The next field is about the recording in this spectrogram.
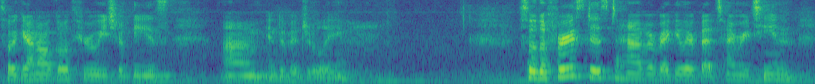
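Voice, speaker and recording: With audible room echo, a woman talks at a moderate pace in a medium pitch, her voice making very wide pitch swings and broken by long, frequent pauses. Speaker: health psychologist giving a talk. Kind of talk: lecture.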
